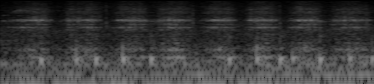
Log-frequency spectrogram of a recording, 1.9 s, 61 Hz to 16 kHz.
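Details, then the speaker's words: Water pump removed from a 1979 Chevy truck after it leaked and threw belts, turned by hand: a dry scraping rasp about seven times a second. The bearings are shot and the pulley flange is warped and not tracking straight, so the pump needs replacing. "Can you hear that? The bearings are shot in this thing."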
